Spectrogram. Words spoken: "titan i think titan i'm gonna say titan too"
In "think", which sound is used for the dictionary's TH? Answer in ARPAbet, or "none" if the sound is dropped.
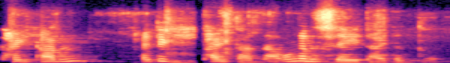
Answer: T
